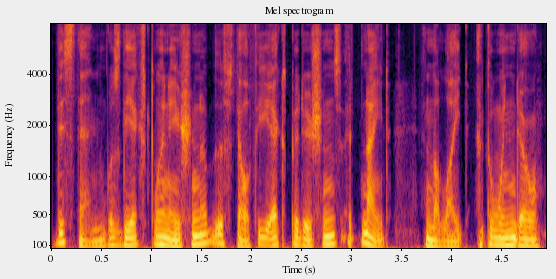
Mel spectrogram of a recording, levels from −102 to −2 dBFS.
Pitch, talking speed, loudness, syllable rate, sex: 95 Hz, 205 wpm, -16 LUFS, 5.6 syllables/s, male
